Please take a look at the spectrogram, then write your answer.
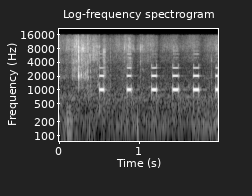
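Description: Metal detector sweeping over a buried coin in a yard: a clear electronic tone pulses six times in a steady rhythm, each beep short and crisp against a quiet outdoor background.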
